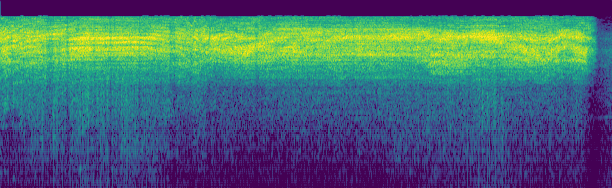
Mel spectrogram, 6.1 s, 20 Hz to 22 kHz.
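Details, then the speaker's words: Mercedes Actros truck AC overcharged with about two vehicles' worth of refrigerant; gauges read too high after sitting off 2 hours. Loud steady high-pitched hiss for about six seconds, then a sharp cut-off, as excess refrigerant is released. "अभी भी represent की quality ज्यादा है और थोड़ी सी release करते हैं"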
